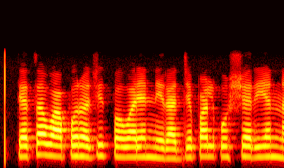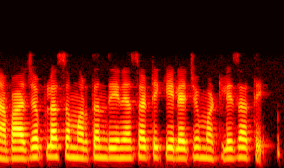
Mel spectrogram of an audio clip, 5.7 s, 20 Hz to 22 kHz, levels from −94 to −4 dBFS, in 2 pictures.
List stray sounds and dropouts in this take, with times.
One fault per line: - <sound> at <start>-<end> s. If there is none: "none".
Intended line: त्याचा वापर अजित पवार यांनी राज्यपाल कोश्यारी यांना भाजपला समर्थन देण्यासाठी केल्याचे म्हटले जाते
none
